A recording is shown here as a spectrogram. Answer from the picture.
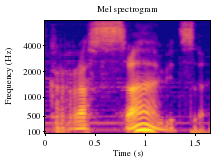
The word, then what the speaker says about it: красавица: То есть он говорит не красавица, а красавица, да? И вы все равно понимаете, о чем речь. Это может быть не так прикольно, и хочется, конечно, говорить «красавица», да, с правильной интонацией, с правильным ударением и так далее, но тем не менее, а, я не так много знаю иностранцев, которые могут это сделать с русским языком.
